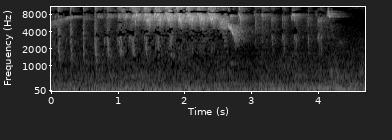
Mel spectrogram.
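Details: Free bananaquit singing a sharp, very high pulsed trill of quick bead-like notes that ends in a descending swoop, followed by quieter scattered ticks.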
